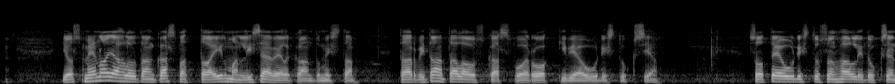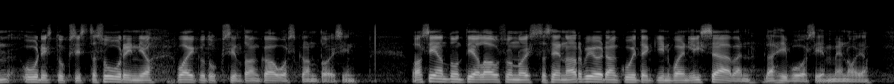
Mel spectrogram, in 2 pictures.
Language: Finnish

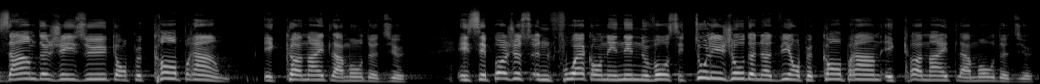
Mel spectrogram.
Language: French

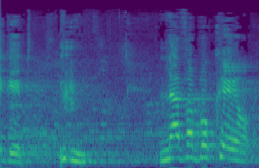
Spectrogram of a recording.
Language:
Hebrew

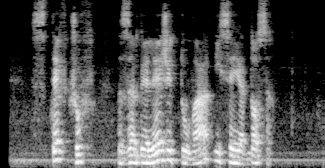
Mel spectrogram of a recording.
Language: Bulgarian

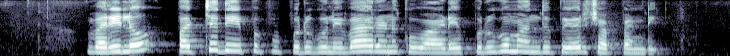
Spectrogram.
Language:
Telugu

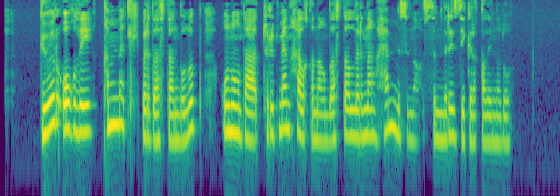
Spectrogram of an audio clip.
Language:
Uyghur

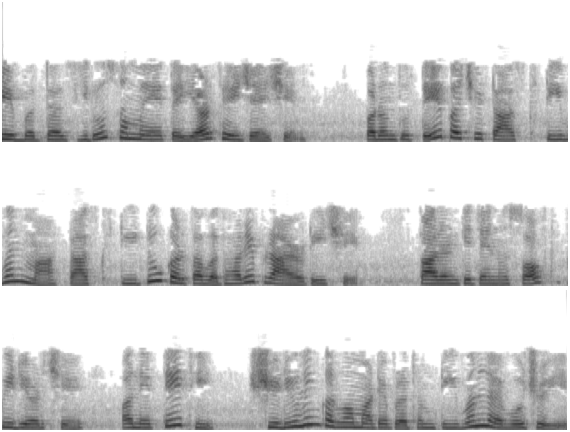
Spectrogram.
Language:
Gujarati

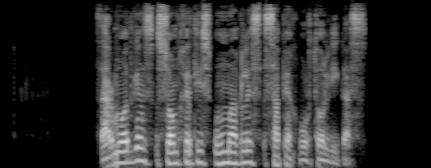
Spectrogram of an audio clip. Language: Georgian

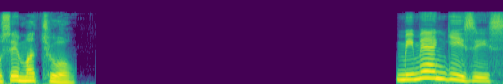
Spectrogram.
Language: Greek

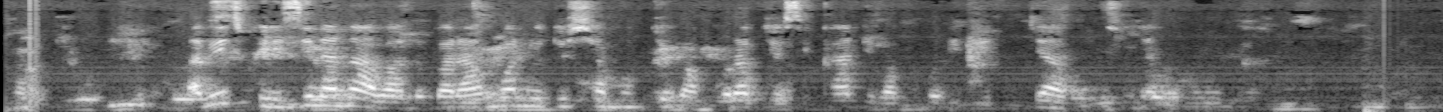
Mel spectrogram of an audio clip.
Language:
Kinyarwanda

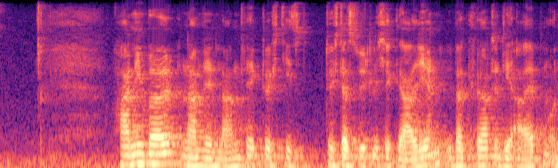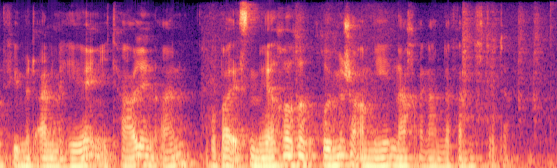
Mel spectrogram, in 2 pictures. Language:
German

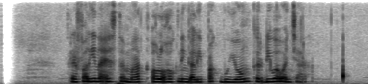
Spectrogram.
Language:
Sundanese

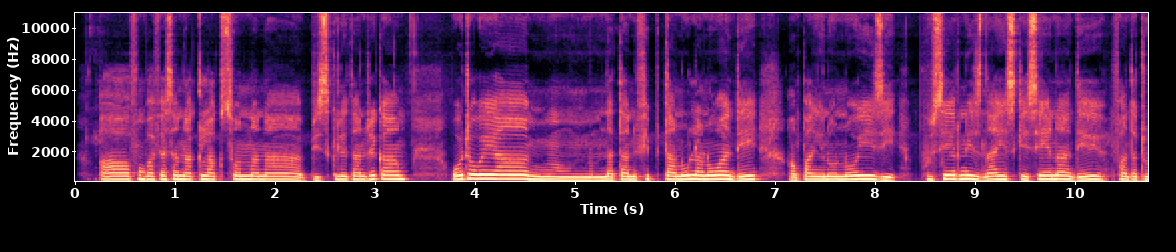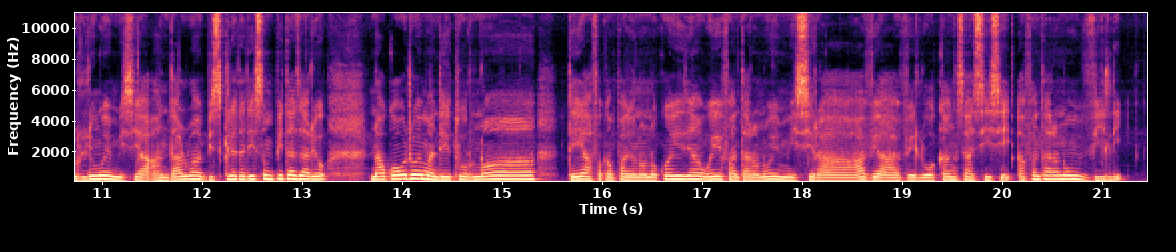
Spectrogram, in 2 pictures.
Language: Southern Betsimisaraka Malagasy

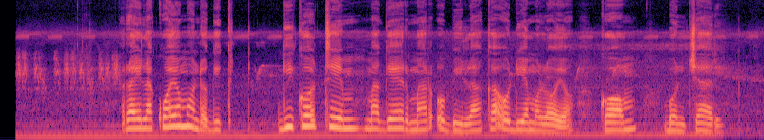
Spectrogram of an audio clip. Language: Luo (Kenya and Tanzania)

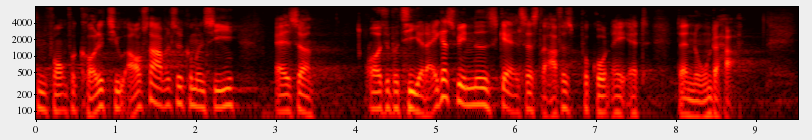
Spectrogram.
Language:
Danish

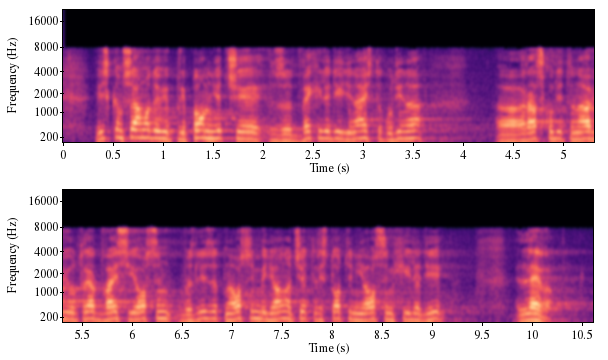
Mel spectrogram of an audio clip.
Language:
Bulgarian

